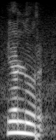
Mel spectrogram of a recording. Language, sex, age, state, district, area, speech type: Tamil, female, 45-60, Tamil Nadu, Coimbatore, rural, spontaneous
